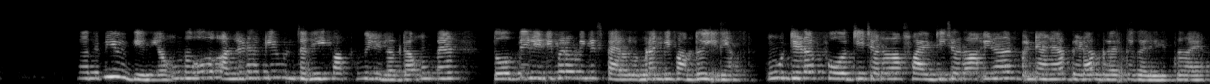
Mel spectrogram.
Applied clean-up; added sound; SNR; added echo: neural mask model DeepFilterNet 3.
